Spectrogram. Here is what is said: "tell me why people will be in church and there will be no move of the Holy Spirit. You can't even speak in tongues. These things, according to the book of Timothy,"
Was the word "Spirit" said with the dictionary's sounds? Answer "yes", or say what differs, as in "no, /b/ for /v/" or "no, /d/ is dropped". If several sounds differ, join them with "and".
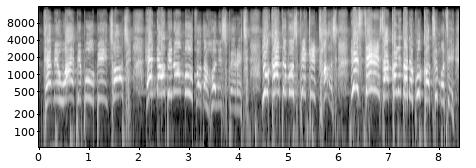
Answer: yes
